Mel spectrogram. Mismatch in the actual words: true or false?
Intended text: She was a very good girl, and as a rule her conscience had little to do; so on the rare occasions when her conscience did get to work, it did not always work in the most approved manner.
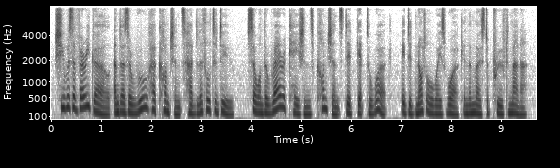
true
